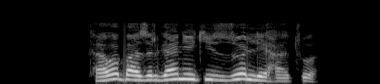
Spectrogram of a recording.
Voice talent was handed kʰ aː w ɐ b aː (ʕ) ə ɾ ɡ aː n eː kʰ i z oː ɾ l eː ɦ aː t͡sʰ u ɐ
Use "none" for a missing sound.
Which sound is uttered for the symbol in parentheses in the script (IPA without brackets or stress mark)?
z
